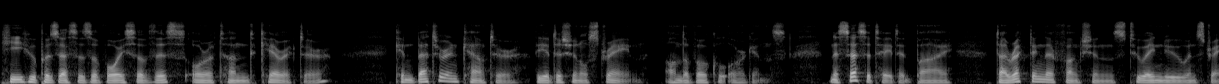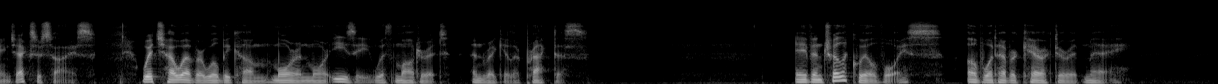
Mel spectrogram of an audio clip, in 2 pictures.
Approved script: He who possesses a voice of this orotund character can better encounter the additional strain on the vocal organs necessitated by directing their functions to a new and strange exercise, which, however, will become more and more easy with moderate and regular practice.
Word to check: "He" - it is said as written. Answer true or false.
true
